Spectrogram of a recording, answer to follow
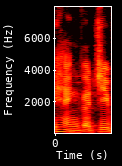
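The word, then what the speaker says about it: handkerchief: लिए यूज करते हैं, उसी को हैंकी को ही हैंकरचीफ बोलते हैं। तो इसमें भी डी का प्रोनाउंसिएशन नहीं होता है।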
